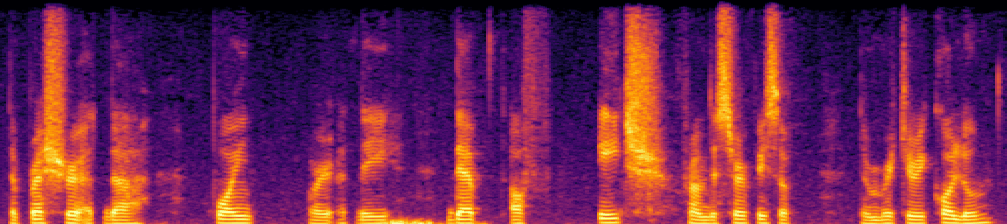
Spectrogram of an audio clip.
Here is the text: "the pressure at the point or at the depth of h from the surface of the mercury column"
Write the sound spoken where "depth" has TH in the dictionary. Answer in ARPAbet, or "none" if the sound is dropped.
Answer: T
